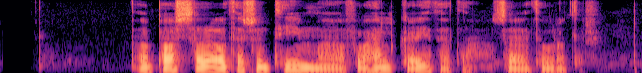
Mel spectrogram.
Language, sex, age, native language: Icelandic, male, 30-39, Icelandic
